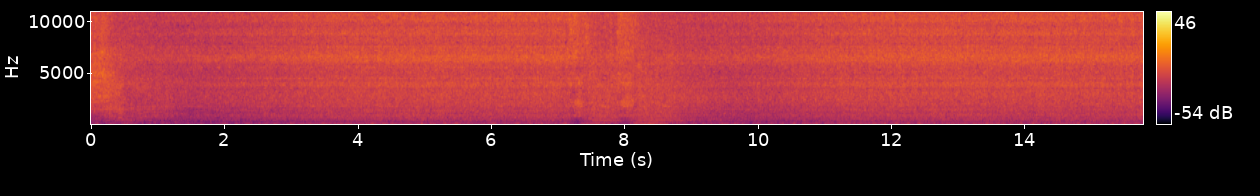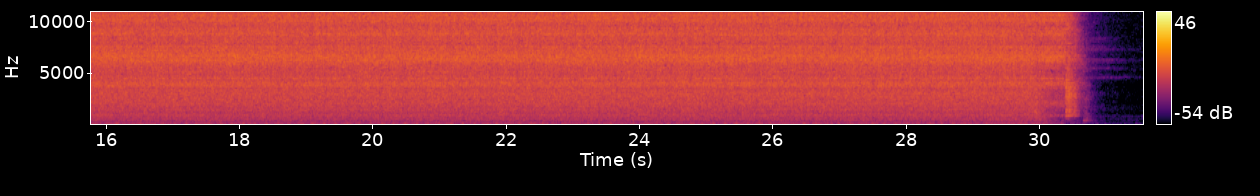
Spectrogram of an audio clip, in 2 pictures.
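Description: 1969 Chevrolet C10's 350 small-block V8 starting warm and settling into a steady idle, with a brief rise in revs about eight seconds in.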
